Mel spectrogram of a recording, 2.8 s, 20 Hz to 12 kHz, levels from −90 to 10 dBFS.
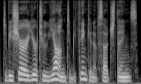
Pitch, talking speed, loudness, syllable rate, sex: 175 Hz, 255 wpm, -16 LUFS, 5.2 syllables/s, female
